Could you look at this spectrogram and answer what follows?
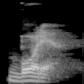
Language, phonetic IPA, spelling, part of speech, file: Russian, [ˈborʲə], Боря, proper noun, Ru-Боря.ogg
- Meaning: a diminutive, Borya, of the male given name Бори́с (Borís)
